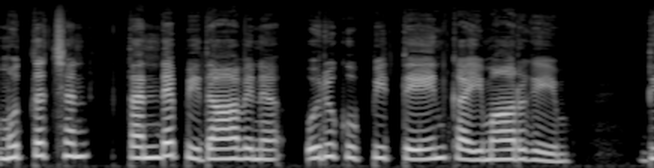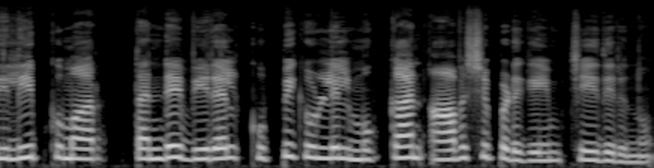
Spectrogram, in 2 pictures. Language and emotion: Malayalam, neutral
